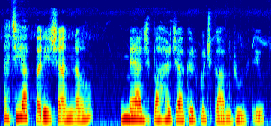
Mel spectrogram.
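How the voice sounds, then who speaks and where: A woman's voice: mid-range voice, moderate pace, darkish tone, lightly acted. Woman narrator voicing a worried, devoted wife. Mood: reassuring. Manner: anxious yet encouraging. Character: worried, supportive wife and mother. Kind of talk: dramatised story.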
